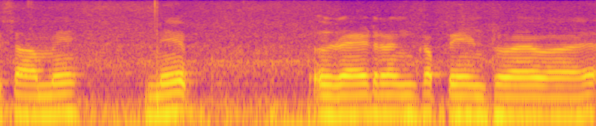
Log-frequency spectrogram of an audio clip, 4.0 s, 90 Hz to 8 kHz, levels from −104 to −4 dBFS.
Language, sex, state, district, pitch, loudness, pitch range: Hindi, male, Uttar Pradesh, Shamli, 130 Hz, -12 LUFS, 125-135 Hz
